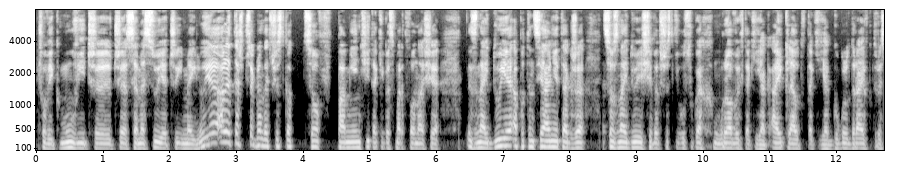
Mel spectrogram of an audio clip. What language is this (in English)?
Polish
